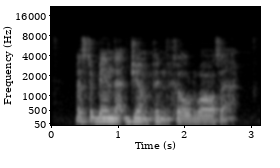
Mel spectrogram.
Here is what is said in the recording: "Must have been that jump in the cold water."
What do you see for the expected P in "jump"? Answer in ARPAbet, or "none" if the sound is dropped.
P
